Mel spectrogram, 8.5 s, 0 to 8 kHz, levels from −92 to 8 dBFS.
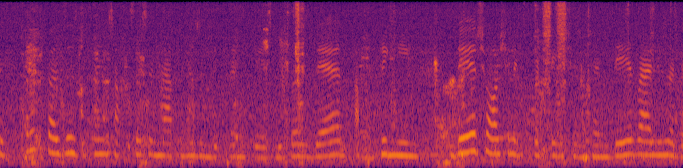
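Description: With no echo canceller at the far end, that side's loudspeaker feeds the call back into its microphone and returns it. Throughout, the speech is shadowed about half a second later by a thinner copy, about 17 dB quieter, within a call band ending at 8 kHz.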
